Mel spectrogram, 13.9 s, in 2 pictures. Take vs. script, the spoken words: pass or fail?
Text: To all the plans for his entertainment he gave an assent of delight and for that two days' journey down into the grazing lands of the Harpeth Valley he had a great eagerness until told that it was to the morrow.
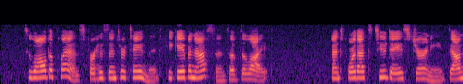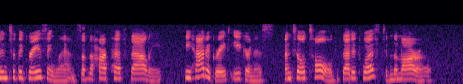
pass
